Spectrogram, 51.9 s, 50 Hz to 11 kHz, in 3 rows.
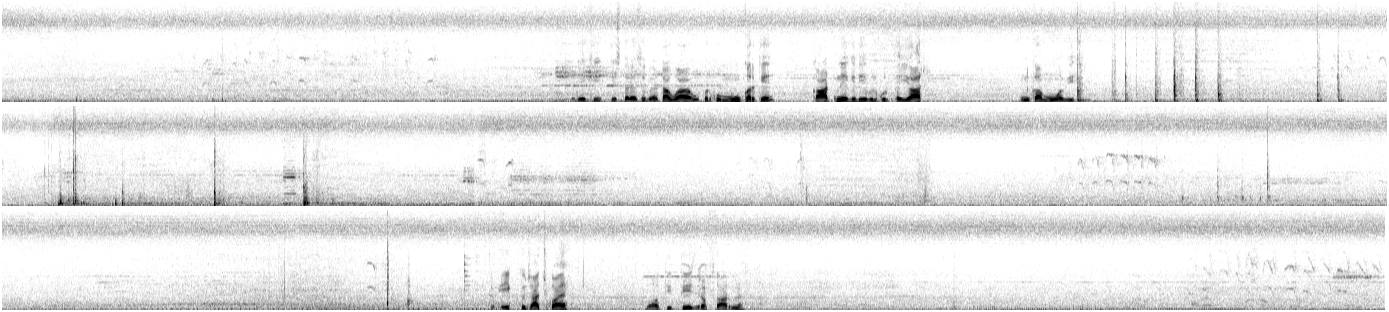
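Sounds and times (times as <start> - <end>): crickets droning: 0.0 - 51.9
sharp clicks and knocks: 13.4 - 15.5.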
